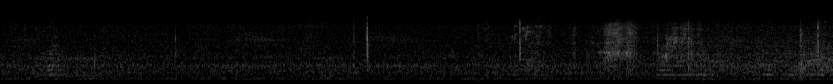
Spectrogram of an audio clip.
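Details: Bees living inside a wall, busy patching a hole, give a faint steady buzz beneath broadband hiss, with scattered clicks and a few brief louder bursts toward the end.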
